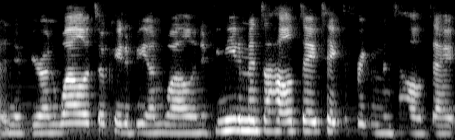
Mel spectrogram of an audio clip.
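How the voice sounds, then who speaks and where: Very fast female speech amid noticeable background noise. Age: 20s. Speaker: animation graduate, social media staff. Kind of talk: interview. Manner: loud; animated.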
